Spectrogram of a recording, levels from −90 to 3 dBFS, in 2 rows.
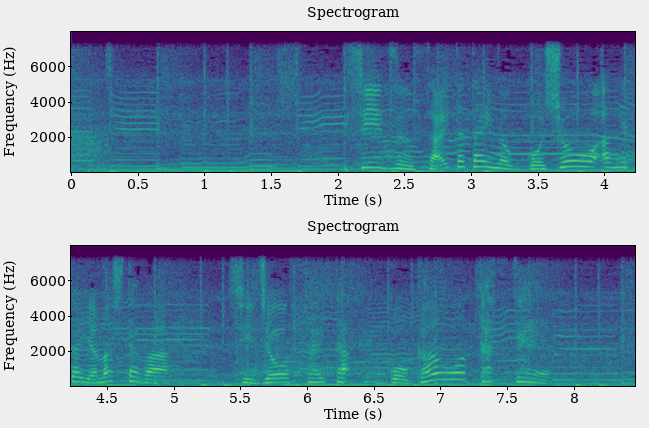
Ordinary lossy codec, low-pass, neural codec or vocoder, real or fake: none; 7.2 kHz; none; real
